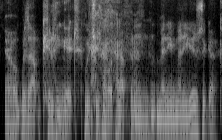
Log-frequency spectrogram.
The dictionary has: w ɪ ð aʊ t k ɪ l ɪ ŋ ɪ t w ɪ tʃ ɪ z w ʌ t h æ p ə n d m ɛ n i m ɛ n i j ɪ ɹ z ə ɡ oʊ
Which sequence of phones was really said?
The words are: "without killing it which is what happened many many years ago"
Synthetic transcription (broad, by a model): w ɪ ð aʊ t k ɪ l ɪ ŋ ɪ t w ɪ tʃ ɪ z w ʌ t h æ p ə n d m ɛ n i m ɛ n i j ɪ ɹ z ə ɡ oʊ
